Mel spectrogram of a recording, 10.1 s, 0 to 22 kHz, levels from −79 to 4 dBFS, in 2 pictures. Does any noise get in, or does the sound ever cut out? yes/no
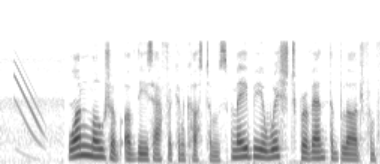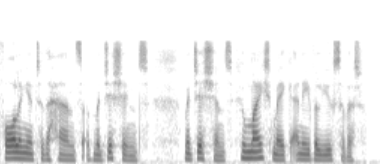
yes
